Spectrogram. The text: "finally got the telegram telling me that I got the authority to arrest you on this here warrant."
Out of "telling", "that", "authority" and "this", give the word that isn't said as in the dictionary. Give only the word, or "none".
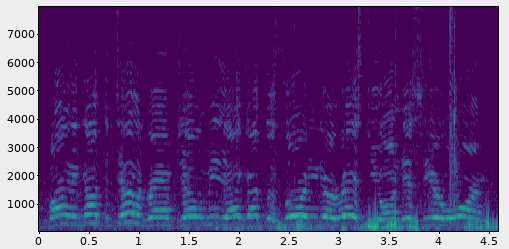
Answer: none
